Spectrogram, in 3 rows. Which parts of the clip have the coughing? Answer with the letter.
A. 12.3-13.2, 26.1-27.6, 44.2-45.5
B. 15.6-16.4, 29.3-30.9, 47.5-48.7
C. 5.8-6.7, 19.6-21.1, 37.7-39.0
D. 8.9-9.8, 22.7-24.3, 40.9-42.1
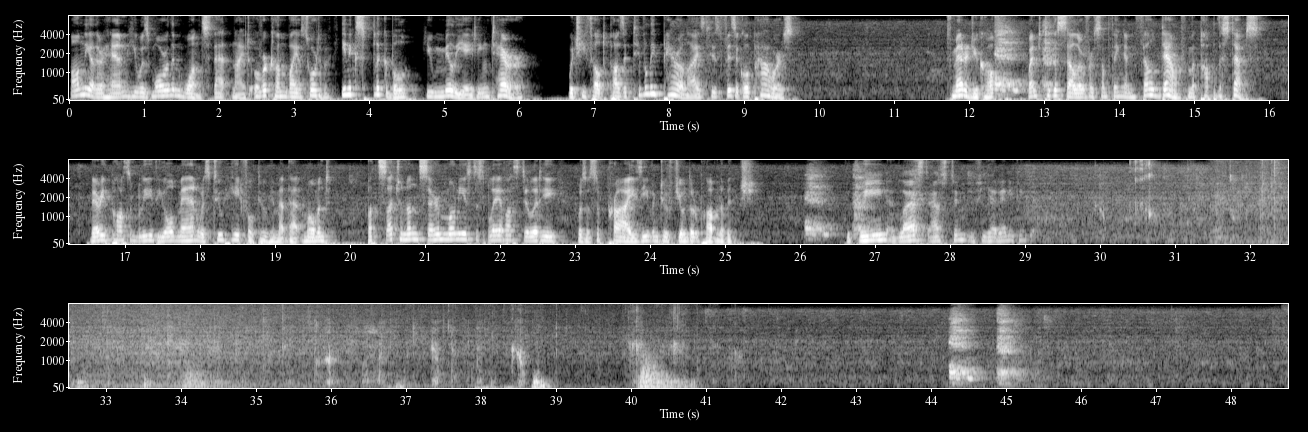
A.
